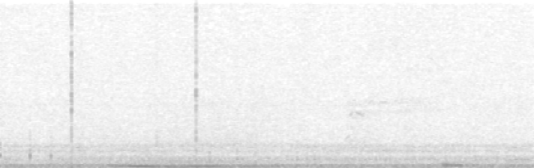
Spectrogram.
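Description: A sleeping Scottish Fold cat snores softly, a low raspy breath sound over a faint steady hum.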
